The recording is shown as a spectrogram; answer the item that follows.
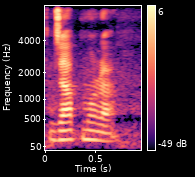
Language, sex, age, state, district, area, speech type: Assamese, male, 30-45, Assam, Nalbari, rural, read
